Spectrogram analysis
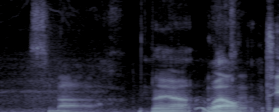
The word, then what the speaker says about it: Simard: Well, that's what it looks I'll say the Glenn Simard, not Simard. You don't pronounce the D. Simard.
